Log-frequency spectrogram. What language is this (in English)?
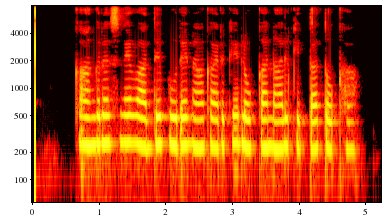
Punjabi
